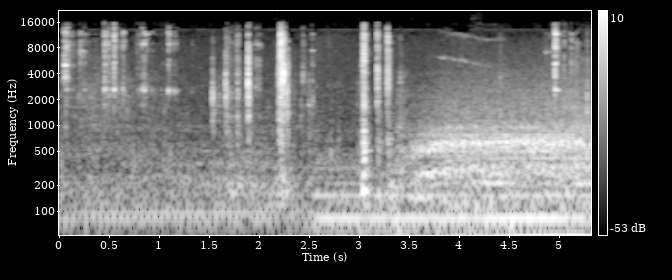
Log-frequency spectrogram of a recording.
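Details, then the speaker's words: Car after fuel tank reinstall with new Aeromotive 340 lph fuel pump, power applied to prime: a few key clicks, then a steady electric hum that holds evenly; fuel pressure builds and holds with no visible leaks. "definitely heard that. Now we got some fuel pressure. Okay, that's a good sign, and it's holding."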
